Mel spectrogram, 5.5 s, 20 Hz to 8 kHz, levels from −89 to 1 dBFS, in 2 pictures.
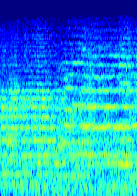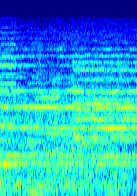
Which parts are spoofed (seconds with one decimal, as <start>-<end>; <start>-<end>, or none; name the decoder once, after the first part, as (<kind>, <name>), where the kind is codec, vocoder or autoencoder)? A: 1.2-2.6 (autoencoder, DAC-VAE); 3.3-4.2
